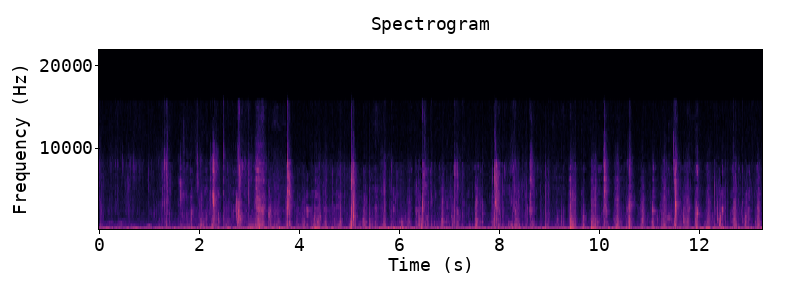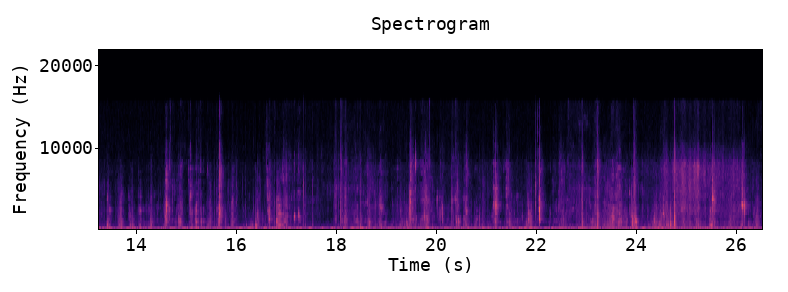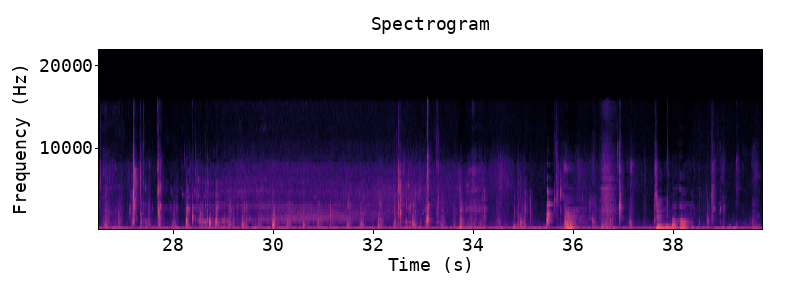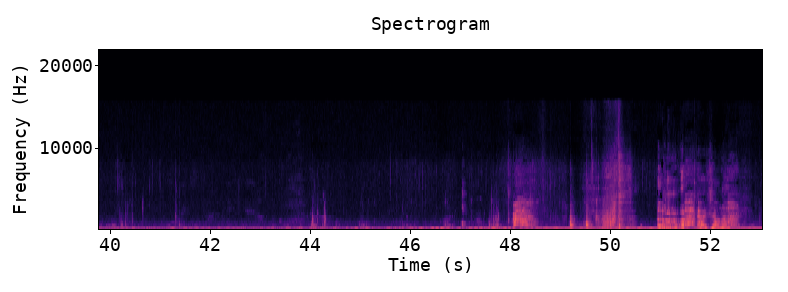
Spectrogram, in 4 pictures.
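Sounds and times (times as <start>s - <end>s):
close biting and chewing: 0.0s - 37.5s, 38.5s - 41.4s.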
